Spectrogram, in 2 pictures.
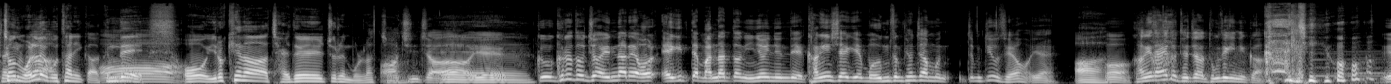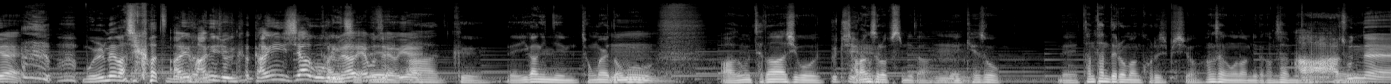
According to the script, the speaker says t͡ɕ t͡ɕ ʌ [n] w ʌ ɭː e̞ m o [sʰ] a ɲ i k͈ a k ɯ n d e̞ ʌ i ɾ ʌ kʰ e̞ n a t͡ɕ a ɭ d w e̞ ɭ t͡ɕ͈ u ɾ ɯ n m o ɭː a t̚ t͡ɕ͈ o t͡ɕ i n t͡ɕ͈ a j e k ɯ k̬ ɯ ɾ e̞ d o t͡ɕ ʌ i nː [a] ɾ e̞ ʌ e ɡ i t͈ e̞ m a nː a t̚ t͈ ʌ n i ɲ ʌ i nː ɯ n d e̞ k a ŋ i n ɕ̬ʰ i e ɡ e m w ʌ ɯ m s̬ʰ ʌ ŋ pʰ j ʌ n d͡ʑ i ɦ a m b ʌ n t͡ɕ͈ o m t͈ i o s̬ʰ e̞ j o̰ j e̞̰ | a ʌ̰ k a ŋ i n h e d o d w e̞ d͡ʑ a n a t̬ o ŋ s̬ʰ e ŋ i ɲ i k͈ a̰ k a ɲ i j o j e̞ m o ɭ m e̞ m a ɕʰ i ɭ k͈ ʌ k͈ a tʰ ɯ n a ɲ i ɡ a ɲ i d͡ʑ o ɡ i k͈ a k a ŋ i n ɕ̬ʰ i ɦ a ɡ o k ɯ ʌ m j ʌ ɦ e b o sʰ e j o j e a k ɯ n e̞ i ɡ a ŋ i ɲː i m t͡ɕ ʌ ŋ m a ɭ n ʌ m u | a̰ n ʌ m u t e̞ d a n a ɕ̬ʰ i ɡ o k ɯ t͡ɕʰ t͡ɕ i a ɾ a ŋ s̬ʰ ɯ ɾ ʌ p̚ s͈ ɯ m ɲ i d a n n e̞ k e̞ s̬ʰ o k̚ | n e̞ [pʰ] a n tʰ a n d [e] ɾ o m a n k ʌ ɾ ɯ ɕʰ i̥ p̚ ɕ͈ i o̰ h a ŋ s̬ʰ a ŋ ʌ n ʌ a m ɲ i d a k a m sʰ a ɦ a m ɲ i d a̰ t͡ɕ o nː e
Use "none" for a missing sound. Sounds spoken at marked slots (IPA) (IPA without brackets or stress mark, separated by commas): n, tʰ, a, tʰ, e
